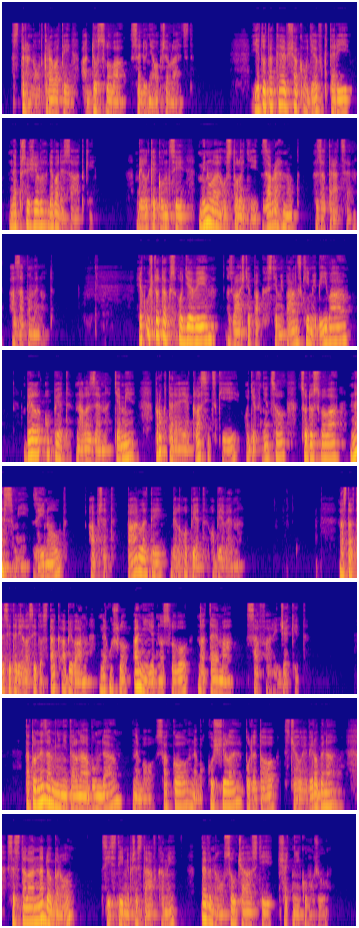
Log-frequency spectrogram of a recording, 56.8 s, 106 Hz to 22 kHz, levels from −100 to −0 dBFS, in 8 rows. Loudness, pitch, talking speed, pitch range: -27 LUFS, 115 Hz, 100 wpm, 105-135 Hz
